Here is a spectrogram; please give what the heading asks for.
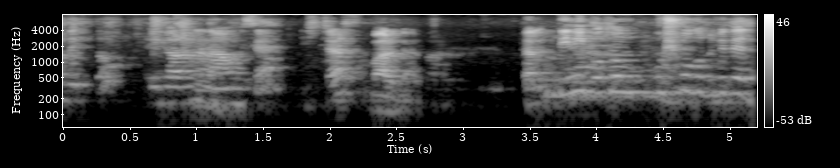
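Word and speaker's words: স্ট্রাসবুর্গার: প্রথমে আমাদের মনে রাখতে হবে স্টার্সবার্গার। হ্যাঁ বুর্গার না, আসলে স্টার্সবার্গার হবে। হ্যাঁ বার্গার উচ্চারণটা আসলে বার্গার, বুর্গার না, স্টার্সবার্গার।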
